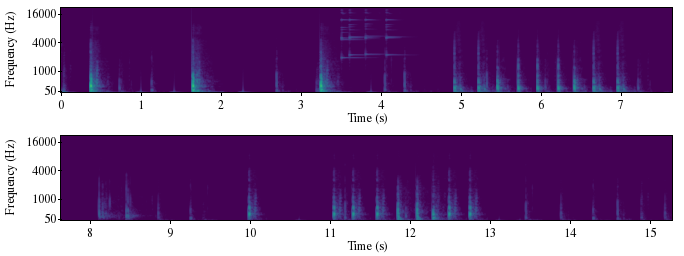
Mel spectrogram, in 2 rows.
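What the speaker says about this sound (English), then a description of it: "So I'm just going to go ahead and knock out this entire wall." Blocks in a wall being broken one after another in modded Minecraft 1.9.4: sharp, close knocking thuds in quick bursts with short pauses, plus a brief high chime early on.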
